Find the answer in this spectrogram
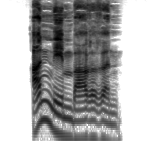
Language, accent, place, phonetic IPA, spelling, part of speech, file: German, Germany, Berlin, [ˈanneːmbaːʁəʁən], annehmbareren, adjective, De-annehmbareren.ogg
- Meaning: inflection of annehmbar: 1. strong genitive masculine/neuter singular comparative degree 2. weak/mixed genitive/dative all-gender singular comparative degree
